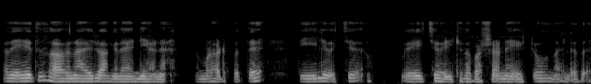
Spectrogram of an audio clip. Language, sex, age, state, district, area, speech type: Malayalam, female, 60+, Kerala, Wayanad, rural, spontaneous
